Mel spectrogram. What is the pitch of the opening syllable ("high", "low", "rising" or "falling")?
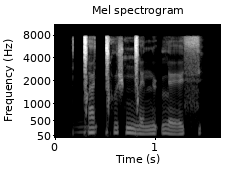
high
